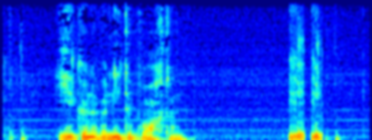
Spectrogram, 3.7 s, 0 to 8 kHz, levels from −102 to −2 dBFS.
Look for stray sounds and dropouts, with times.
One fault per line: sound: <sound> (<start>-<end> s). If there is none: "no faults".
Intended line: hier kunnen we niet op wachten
sound: laugh (2.9-3.2 s)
